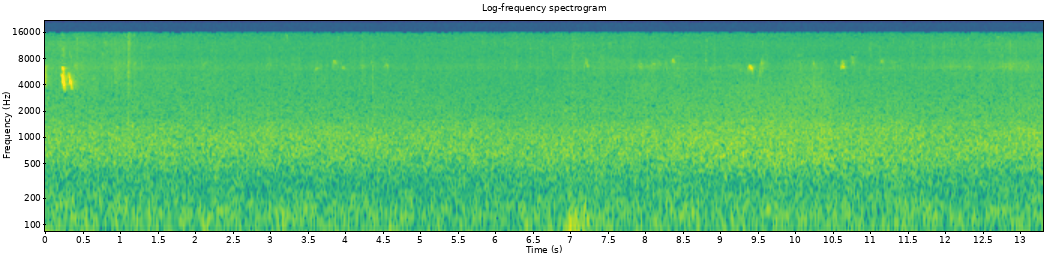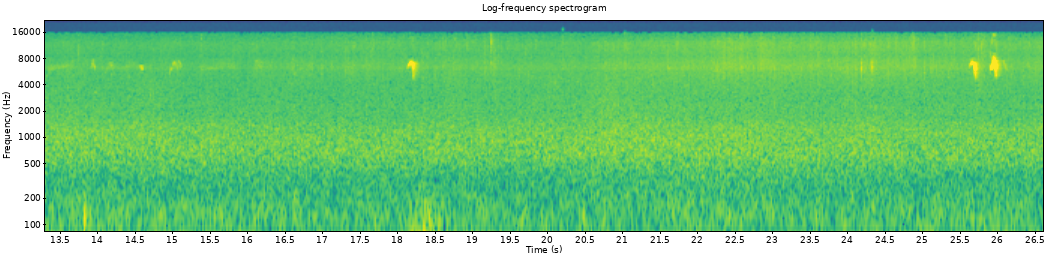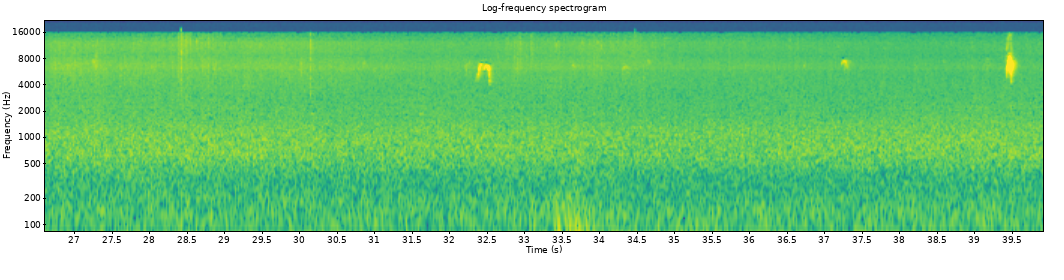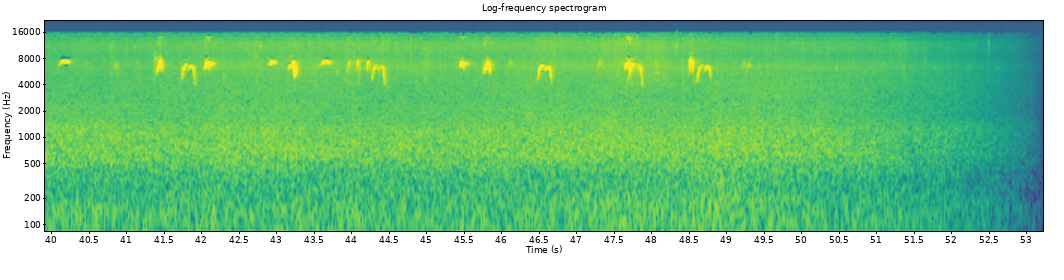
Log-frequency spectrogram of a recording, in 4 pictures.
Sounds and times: Small birds 0.0 - 0.6
rustling leaves 0.0 - 52.8
constant breeze 0.0 - 53.2
Small birds 18.0 - 19.3
Small birds 25.6 - 26.3
Small birds 32.2 - 34.8
Small birds 37.2 - 37.5
Small birds 39.4 - 49.5

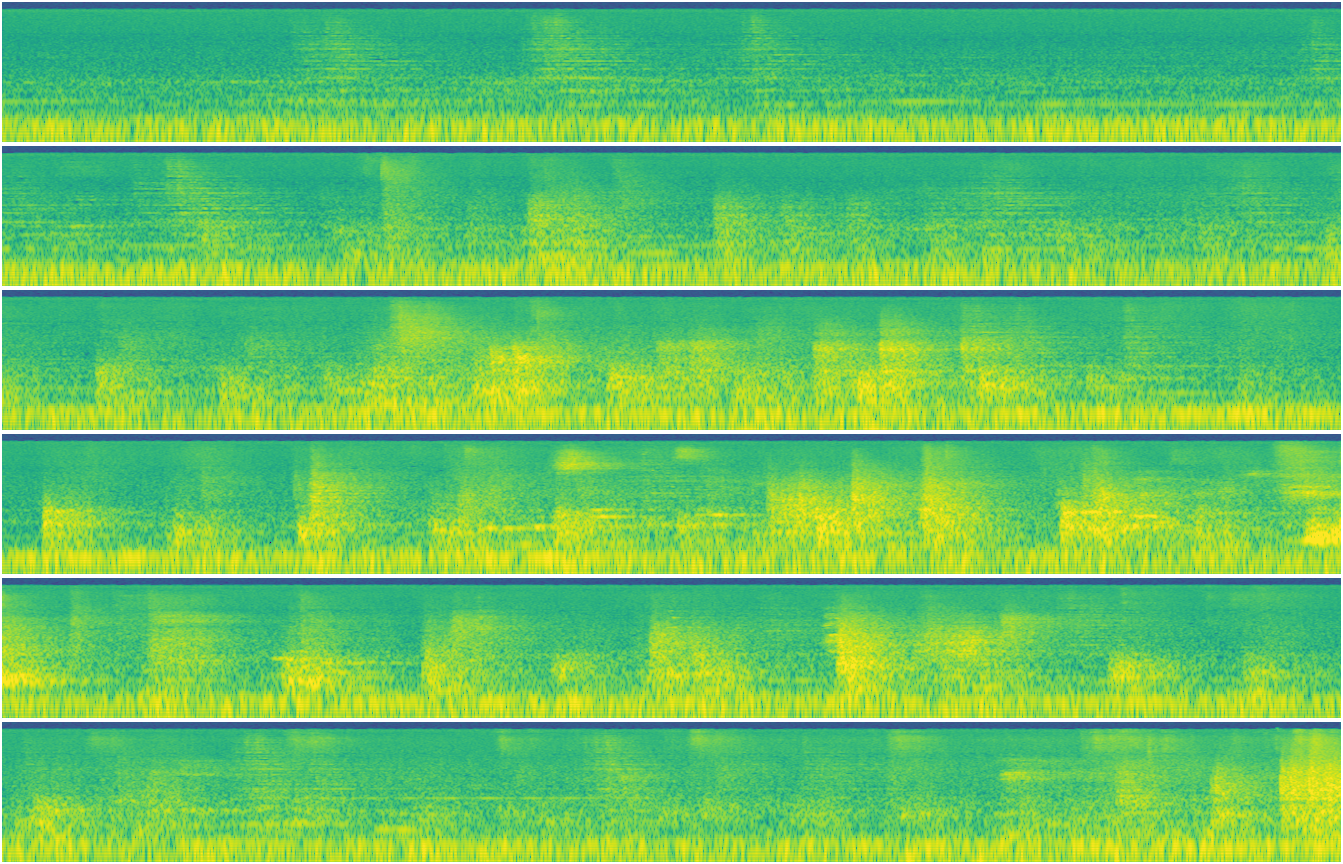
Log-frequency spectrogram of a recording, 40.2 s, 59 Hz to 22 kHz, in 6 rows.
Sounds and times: people walking through the gallery, across wooden floors 0.0 - 40.1
quiet conversation 22.2 - 29.1

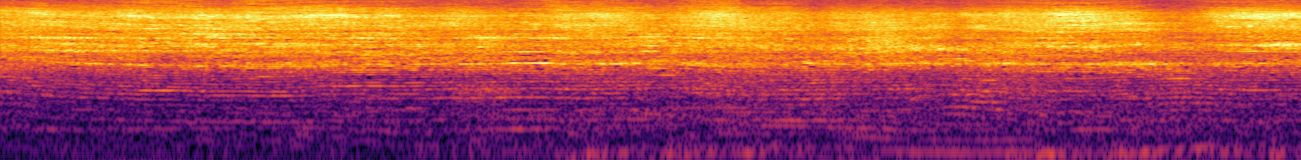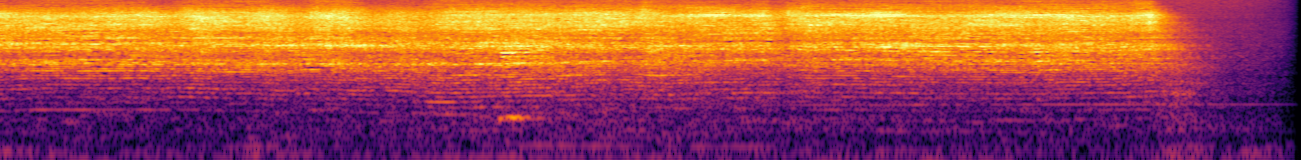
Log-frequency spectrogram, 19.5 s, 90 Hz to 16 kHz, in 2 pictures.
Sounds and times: maschine from a construction 11.1 - 15.8

